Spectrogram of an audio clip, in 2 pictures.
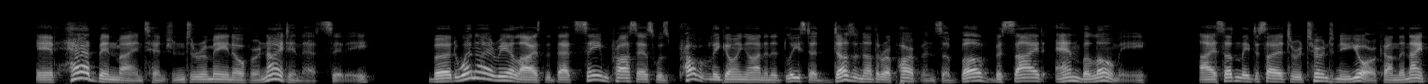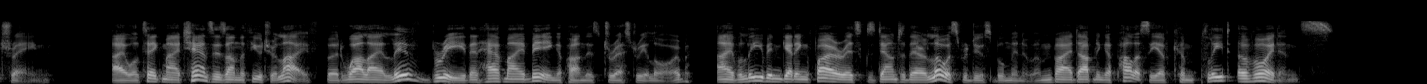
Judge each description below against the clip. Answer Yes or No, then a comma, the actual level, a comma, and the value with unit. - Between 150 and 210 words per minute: Yes, average, 185 wpm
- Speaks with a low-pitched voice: Yes, low, 115 Hz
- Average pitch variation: No, wide, 6.1 semitones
